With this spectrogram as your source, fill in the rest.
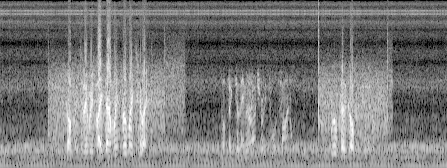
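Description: A man speaks calmly over a headset intercom.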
